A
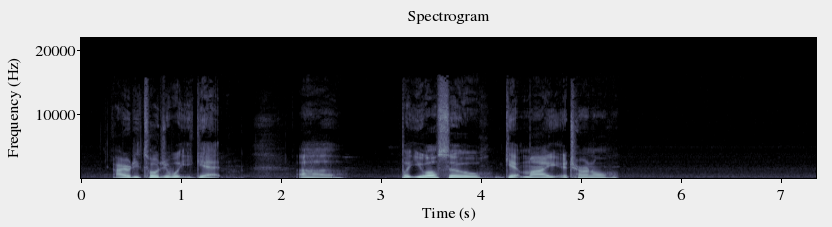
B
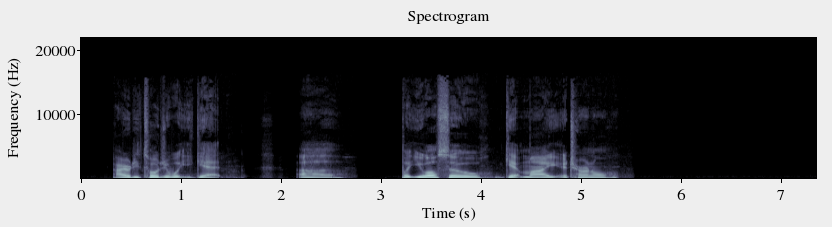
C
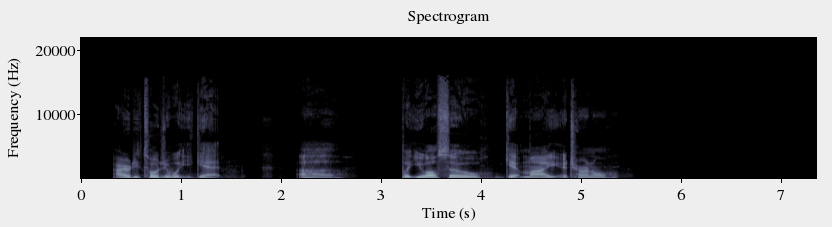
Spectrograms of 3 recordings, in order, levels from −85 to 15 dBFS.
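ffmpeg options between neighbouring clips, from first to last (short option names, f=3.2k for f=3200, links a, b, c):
-af "agate=range=-23dB:threshold=-49dB:ratio=16:detection=peak,volume=1.5dB"
-af "bass=f=250:g=-10,treble=f=4k:g=1,volume=-9dB"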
